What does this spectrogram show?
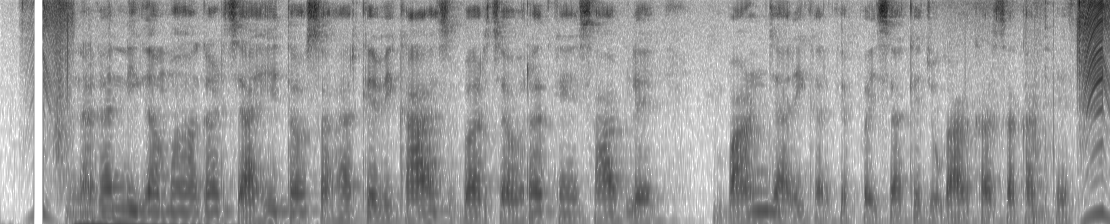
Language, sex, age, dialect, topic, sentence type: Chhattisgarhi, male, 60-100, Central, banking, statement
